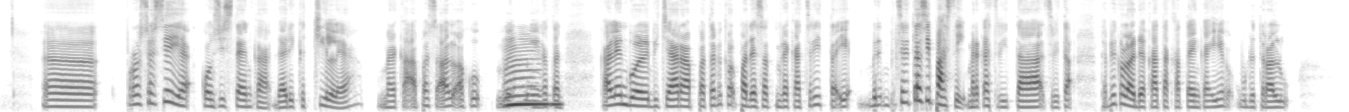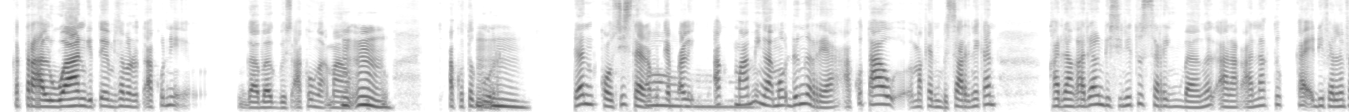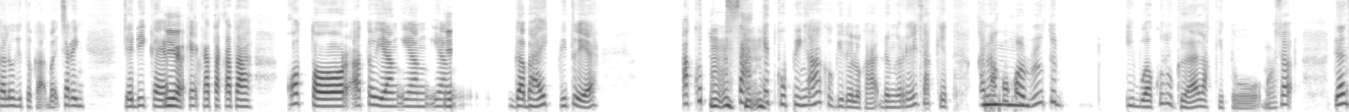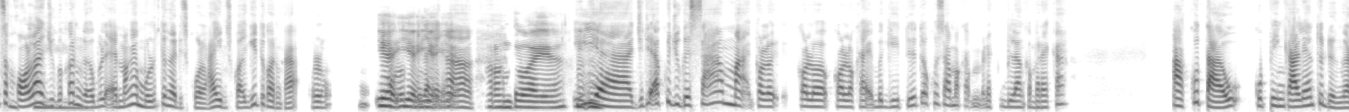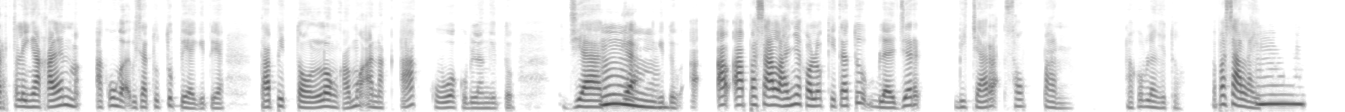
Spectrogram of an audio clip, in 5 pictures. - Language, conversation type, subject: Indonesian, podcast, Bagaimana cara menjelaskan batasan kepada orang tua atau keluarga?
- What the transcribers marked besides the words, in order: other background noise; tapping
